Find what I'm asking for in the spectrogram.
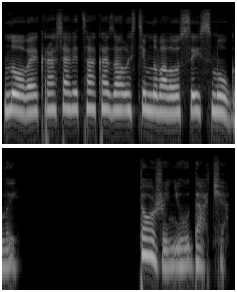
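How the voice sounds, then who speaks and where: A woman reading a first-person fantasy audiobook in an expressive storytelling manner. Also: medium pitch, moderate pace, dry recording, clean studio sound. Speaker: audiobook narrator.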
